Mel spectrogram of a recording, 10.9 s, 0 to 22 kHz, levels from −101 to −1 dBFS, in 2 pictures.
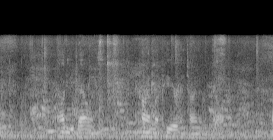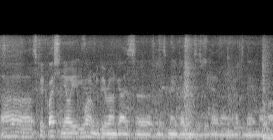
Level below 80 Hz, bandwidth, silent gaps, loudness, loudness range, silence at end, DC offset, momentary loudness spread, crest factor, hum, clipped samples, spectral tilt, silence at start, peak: -42 dBFS; 8 kHz; none; -26 LUFS; 6 LU; 0 s; under 0.1%; 11 LU; 20 dB; none; under 0.1%; -5 dB/octave; 0 s; -4 dBFS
